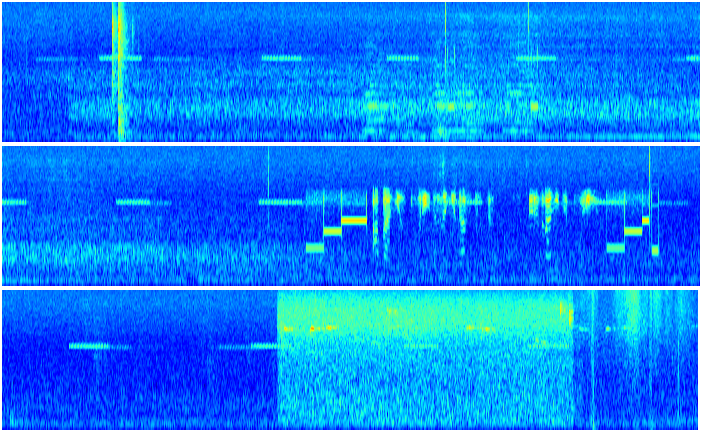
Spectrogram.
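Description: Mobile phone call through the handset hitting the three rising notes of the telephone network's special information tone, twice, with short beeps in between: the signal that the number cannot be reached. A hissing line follows near the end.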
